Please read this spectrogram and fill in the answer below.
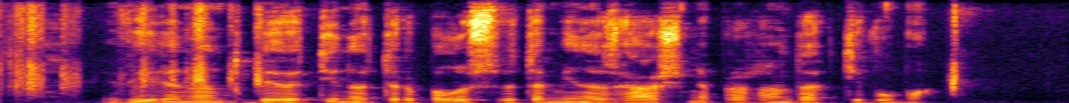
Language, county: Lithuanian, Panevėžys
